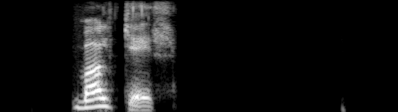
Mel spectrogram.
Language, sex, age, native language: Icelandic, male, 40-49, Icelandic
